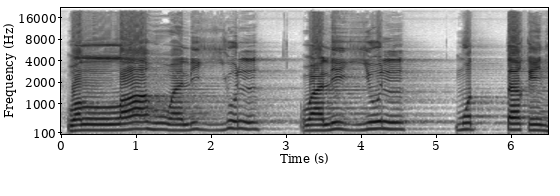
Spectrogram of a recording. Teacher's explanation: huruf ta ditahan dan ditekan karena terdapat tanda tasdid ya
